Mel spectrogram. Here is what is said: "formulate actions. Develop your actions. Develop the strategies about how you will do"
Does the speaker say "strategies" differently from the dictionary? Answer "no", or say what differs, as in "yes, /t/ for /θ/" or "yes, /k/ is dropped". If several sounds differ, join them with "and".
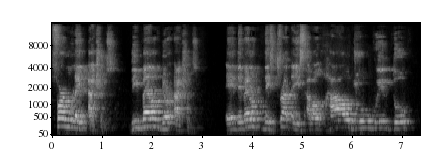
yes, /s/ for /z/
